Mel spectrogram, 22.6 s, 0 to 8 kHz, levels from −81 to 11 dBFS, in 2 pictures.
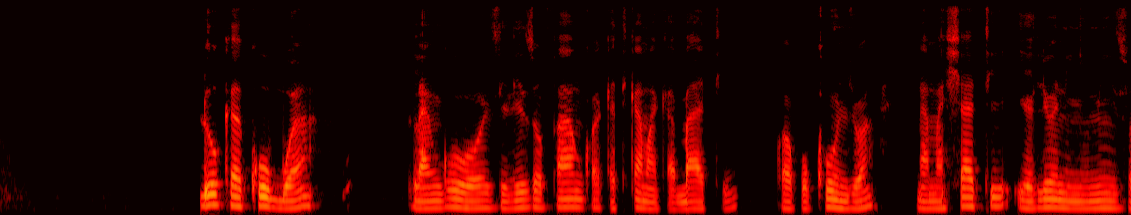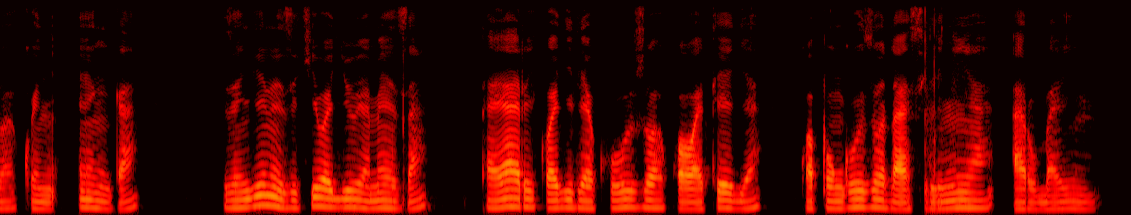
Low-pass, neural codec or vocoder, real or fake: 7.2 kHz; none; real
